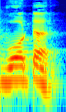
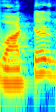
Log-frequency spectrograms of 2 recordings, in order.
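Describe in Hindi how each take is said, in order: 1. पहला स्वर गोल हुआ 'aw' ध्वनि है। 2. पहला स्वर खुला 'ah' ध्वनि है। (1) "एक्चुअल सेंस में वो होता है वोटर" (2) "वाटर नहीं होता एक्चुअल सेंस में"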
